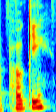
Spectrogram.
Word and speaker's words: poke: So, hey, what is um poke or pokey? Poke pocus. Pokemon like bowls. Mhm. How do you pronounce it? Pokey. It is pokey.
